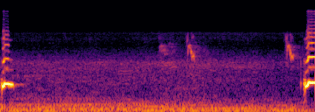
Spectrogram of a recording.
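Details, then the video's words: Local zebra dove of the Majapahit type, singing actively with a very clear voice: a short cooing note near the start, then a quiet pause, and another strong warbled coo cut off at the end, over faint low background rumble. "Perkutut lokal gacor sangat jernih majapahit suara nya bikin adem"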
